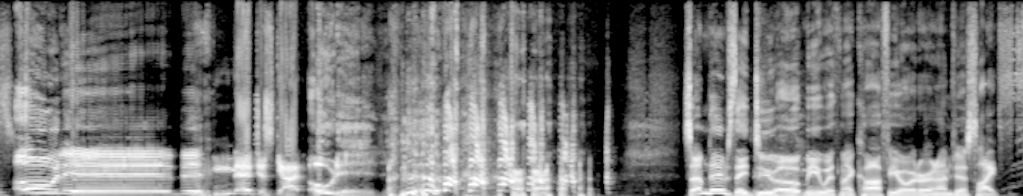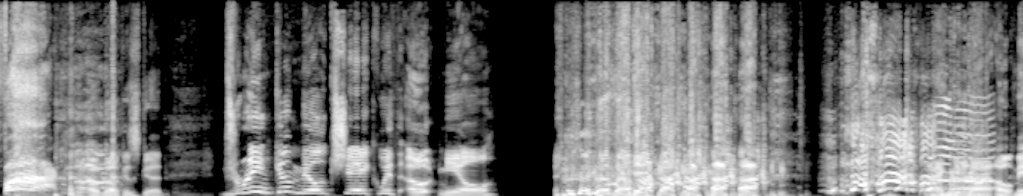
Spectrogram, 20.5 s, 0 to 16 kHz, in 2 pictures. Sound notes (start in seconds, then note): 3.6 laughs; 15.8 everyone laughs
